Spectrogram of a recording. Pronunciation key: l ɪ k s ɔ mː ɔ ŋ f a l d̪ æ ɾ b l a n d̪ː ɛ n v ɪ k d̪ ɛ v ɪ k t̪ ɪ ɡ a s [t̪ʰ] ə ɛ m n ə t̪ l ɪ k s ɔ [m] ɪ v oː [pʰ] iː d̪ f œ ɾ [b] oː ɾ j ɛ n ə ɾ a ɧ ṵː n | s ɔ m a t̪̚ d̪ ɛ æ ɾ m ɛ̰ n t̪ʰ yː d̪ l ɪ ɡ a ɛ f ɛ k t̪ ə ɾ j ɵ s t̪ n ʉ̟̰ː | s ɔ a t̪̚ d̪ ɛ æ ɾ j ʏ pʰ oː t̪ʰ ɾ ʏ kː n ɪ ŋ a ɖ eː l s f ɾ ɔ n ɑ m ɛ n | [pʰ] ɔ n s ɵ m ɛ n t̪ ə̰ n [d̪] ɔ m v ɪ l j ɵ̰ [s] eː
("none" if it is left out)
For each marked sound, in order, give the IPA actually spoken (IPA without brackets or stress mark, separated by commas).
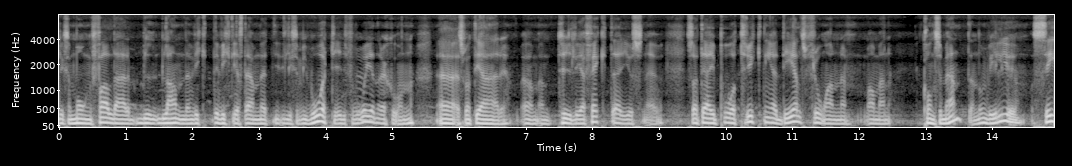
t̪, m, ʈʰ, v, kʰ, d̪, s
